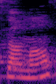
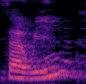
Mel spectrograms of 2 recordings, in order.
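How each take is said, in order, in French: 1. Il se prononce comme il s'écrit. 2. Il ne se prononce pas comme il s'écrit. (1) "on ne dit pas Samin, ça s'écrit Samin" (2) "mais on dit Samhain"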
